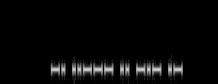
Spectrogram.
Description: Morse code, heard as a keyed tone, about 46 wpm, 700 Hz. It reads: N2IKA
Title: USA Call Signs - 6x Character Spacing - 45wpm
